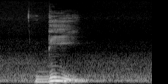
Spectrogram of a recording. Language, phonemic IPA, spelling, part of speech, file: Indonesian, /di/, di-, prefix, ID-di.ogg
- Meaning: used to form passive voice or "patient focus" (in some analyses) on a verb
